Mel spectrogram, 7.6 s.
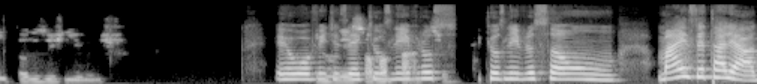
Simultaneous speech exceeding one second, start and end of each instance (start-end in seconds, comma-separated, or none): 3.2-4.5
